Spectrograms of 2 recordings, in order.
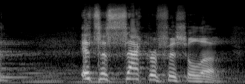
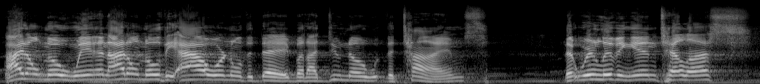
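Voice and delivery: loud, high preaching, pressing the congregation to step forward; preaching at full force; 7 semitones higher, 8 dB louder than usual. Acted. Preacher to congregation, about the coming throne, loud fervent preaching. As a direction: raise the church to its feet with a shout.

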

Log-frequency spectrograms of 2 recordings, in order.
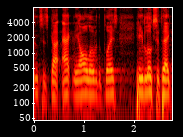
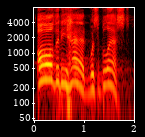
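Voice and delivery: preached emphasis; 9 semitones higher, 6 dB louder, slower than usual. Shown as a demonstration. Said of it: "repeats key phrase emphatically".

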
